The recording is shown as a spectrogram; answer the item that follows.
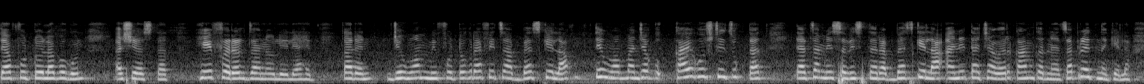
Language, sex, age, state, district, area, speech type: Marathi, female, 18-30, Maharashtra, Osmanabad, rural, spontaneous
